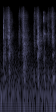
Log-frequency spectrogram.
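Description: Tarot advice cards shuffled close up in a quiet room, a quick run of soft riffling bursts with brief gaps between them, no voice.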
